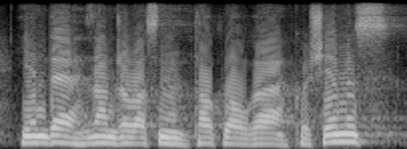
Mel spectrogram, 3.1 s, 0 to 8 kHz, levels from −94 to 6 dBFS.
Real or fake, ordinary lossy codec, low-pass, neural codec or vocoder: real; none; 7.2 kHz; none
